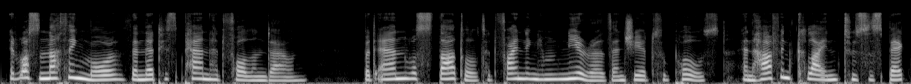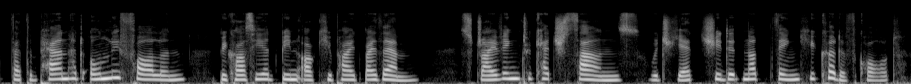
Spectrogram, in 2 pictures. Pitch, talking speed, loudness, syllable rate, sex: 225 Hz, 180 wpm, -17 LUFS, 4.5 syllables/s, female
